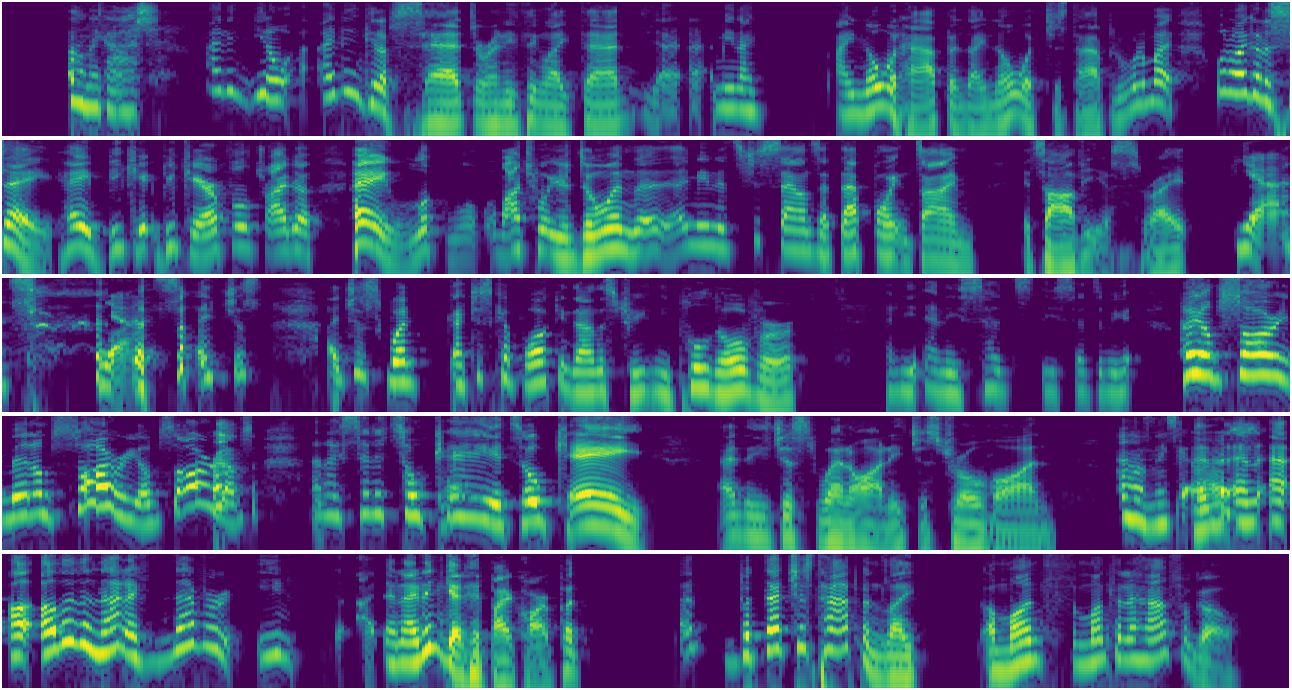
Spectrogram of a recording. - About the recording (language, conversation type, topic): English, unstructured, What changes would improve your local community the most?
- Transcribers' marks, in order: tapping; angry: "Hey! Look, w watch what you're doing"; laugh; laughing while speaking: "So, I just"; put-on voice: "Hey, I'm sorry, man. I'm sorry, I'm sorry, I'm so"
